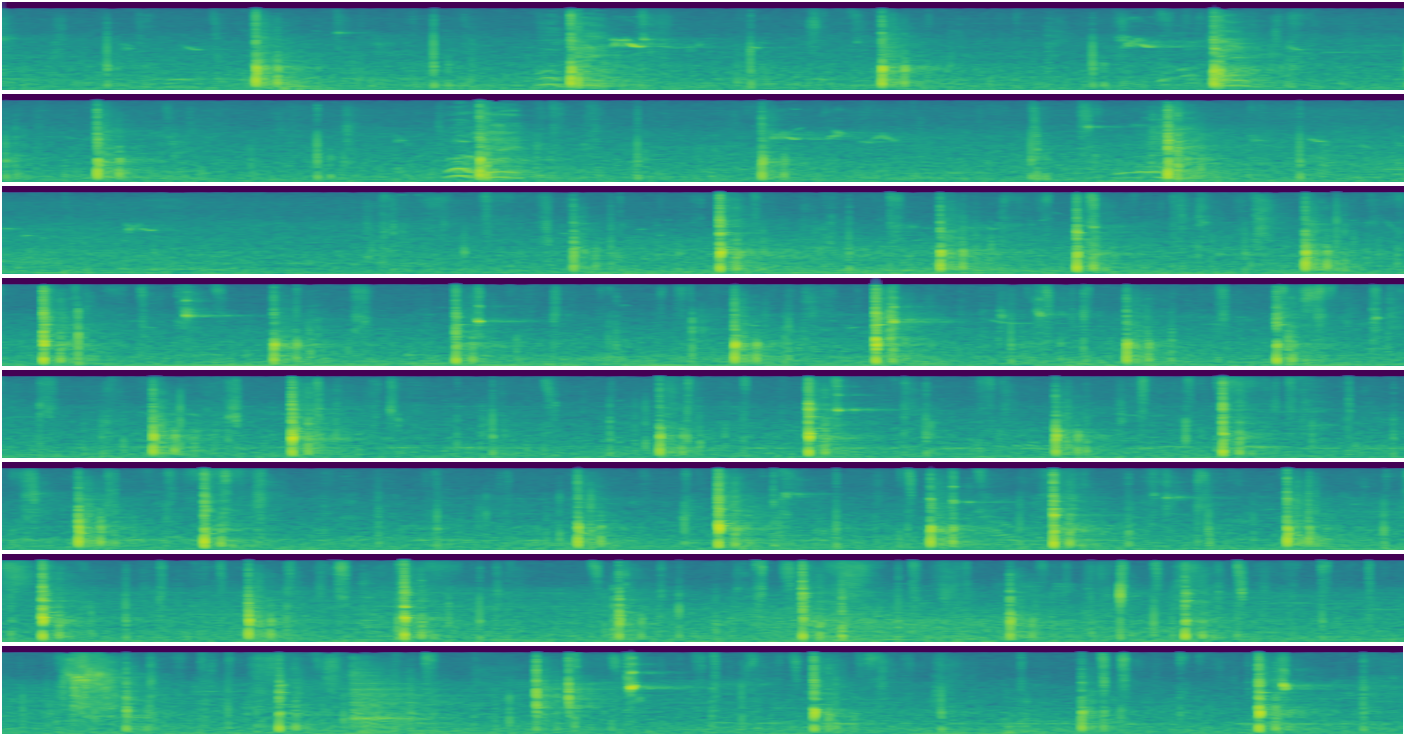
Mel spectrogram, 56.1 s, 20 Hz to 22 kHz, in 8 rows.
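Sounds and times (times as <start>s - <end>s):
tennis ball bouncing: 0.3s - 11.5s, 12.1s - 14.8s, 15.8s - 56.0s
racket hitting tennis ball: 1.2s - 8.0s, 8.6s - 11.5s, 12.1s - 13.6s, 15.8s - 56.0s.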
